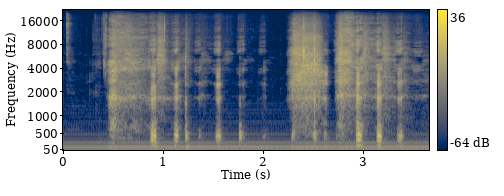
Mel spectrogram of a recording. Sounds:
Laughter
